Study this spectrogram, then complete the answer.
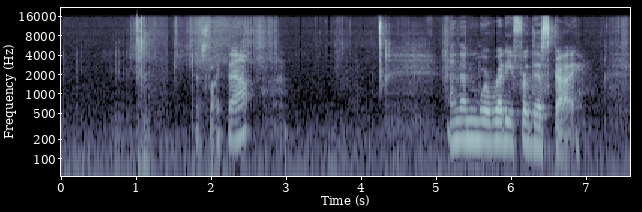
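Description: Card stock rustles and taps as it is handled.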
